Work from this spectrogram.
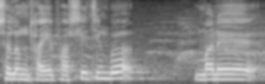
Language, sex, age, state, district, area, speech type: Bodo, male, 45-60, Assam, Chirang, urban, spontaneous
